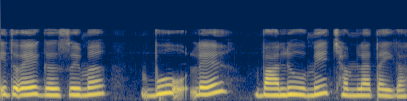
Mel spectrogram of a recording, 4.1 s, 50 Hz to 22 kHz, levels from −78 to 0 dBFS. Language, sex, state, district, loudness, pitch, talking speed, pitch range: Wancho, female, Arunachal Pradesh, Longding, -14 LUFS, 235 Hz, 145 wpm, 225-255 Hz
